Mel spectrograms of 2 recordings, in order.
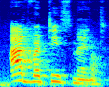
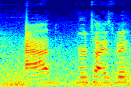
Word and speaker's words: advertisement: didn't get it either advertisement advertisement and the difference is like which syllable you stress so in American English we would say advertisement advertisement and in Australian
